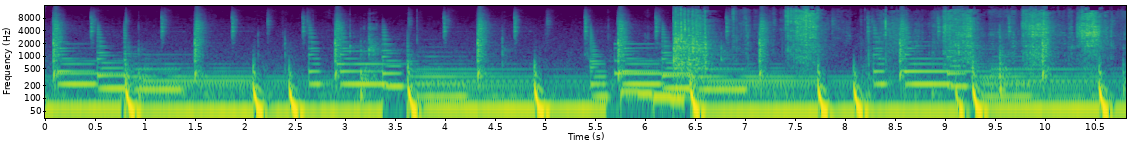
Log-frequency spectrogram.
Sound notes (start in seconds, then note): 8.2 paper scratching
